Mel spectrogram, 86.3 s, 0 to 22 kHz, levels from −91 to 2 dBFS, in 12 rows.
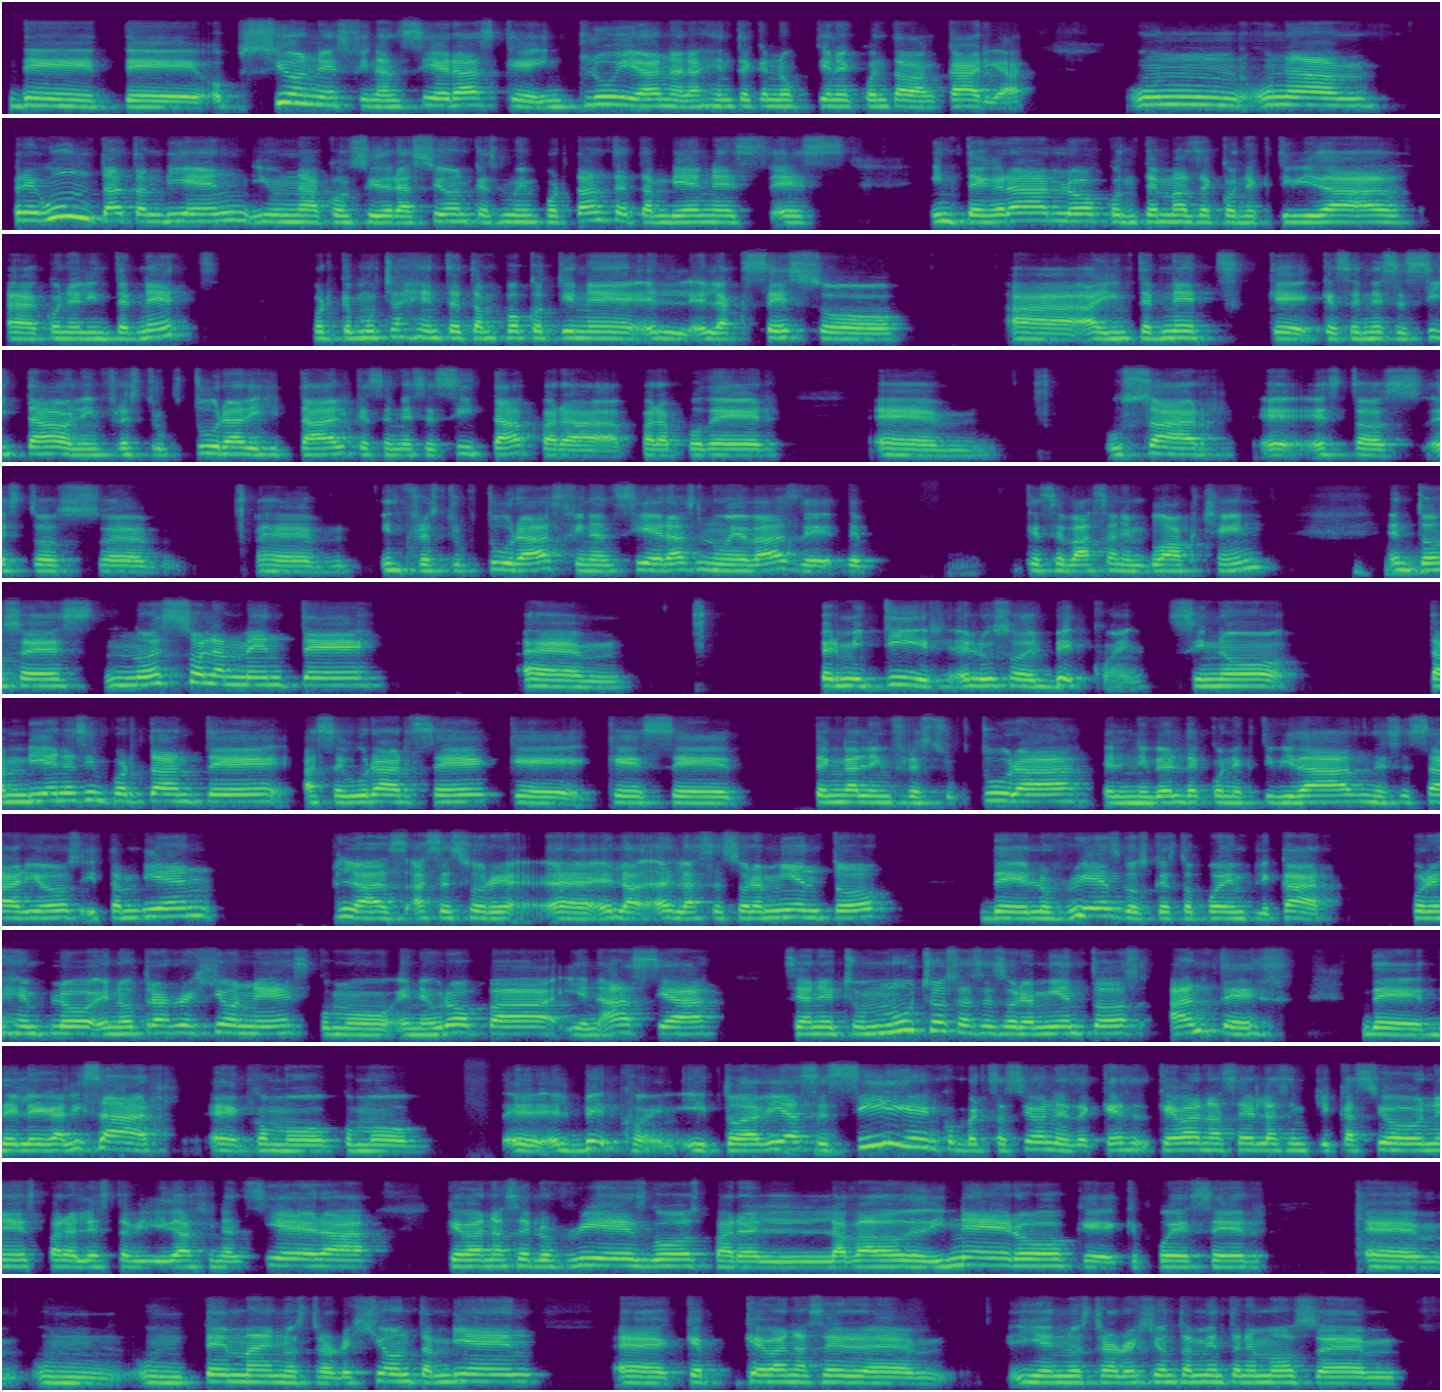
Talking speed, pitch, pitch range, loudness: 140 wpm, 205 Hz, 190-220 Hz, -19 LUFS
